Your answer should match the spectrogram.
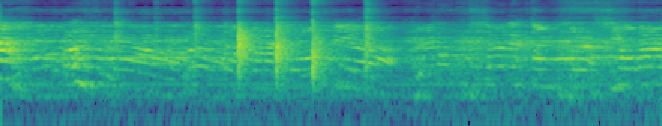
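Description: Hands clapping in a few sharp, uneven claps during the first two and a half seconds, with excited voices going on underneath.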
